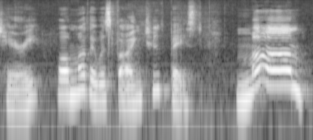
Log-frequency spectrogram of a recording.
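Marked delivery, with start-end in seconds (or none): 2.3-3.1 high loud yell of Mom. A narrator's reading. Pinched boy yells for his mom. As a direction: yell for mother to come. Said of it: "Harry yelled".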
